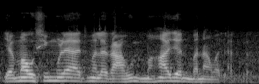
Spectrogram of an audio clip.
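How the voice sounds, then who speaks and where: A woman's voice: low voice, fairly quick, a bit bright, slight background noise. A woman vlogger giving mocking comic commentary in a teasing way, repeating phrases in a sing-song tone and often laughing.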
